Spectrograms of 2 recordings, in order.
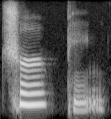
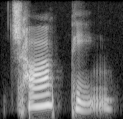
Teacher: So chirping, chirping. Chopping, you open more for the chopping.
